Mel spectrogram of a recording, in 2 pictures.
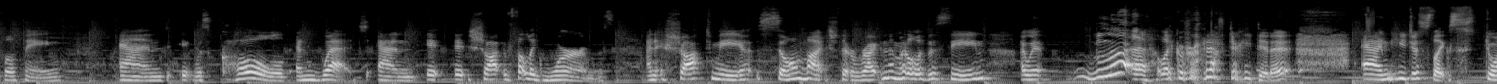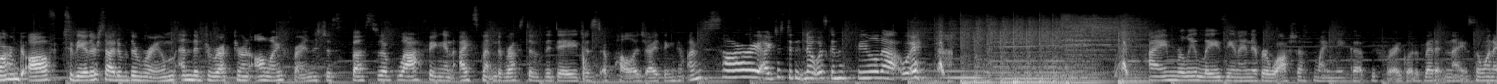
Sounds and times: Speech: 0.0s - 0.6s, 1.2s - 24.5s, 26.5s - 29.9s
Music: 0.0s - 29.9s.

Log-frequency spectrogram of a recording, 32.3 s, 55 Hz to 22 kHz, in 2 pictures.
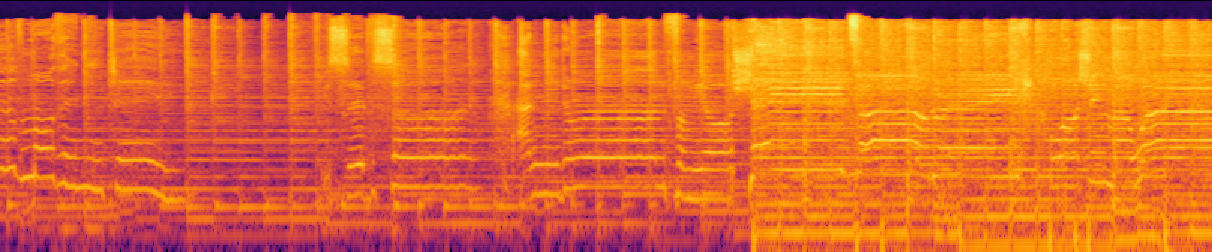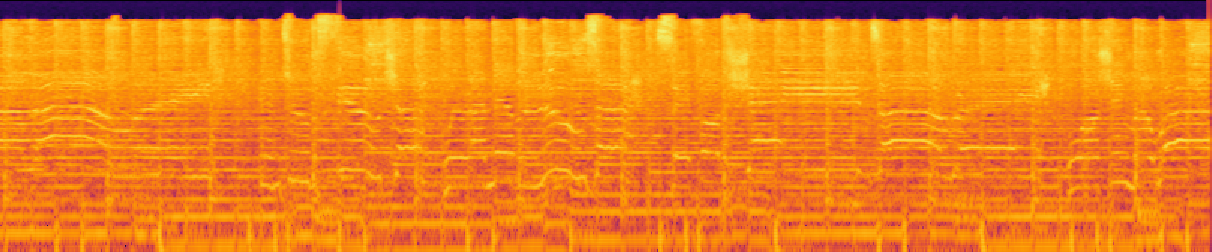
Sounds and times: Music: 0.0s - 32.3s.

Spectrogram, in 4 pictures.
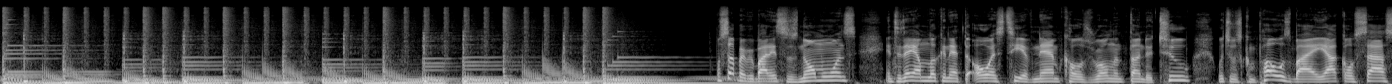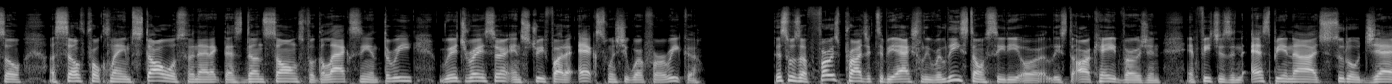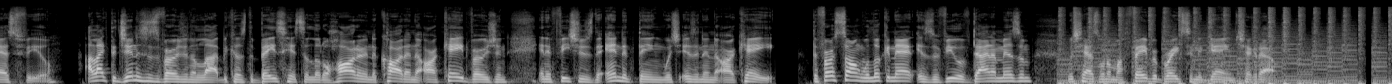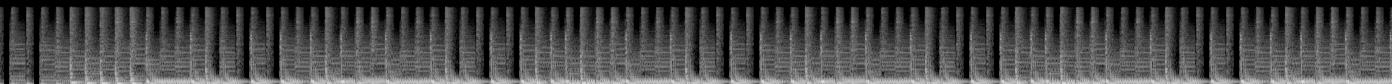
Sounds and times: Speech: 7.2s - 21.0s, 21.7s - 40.7s.

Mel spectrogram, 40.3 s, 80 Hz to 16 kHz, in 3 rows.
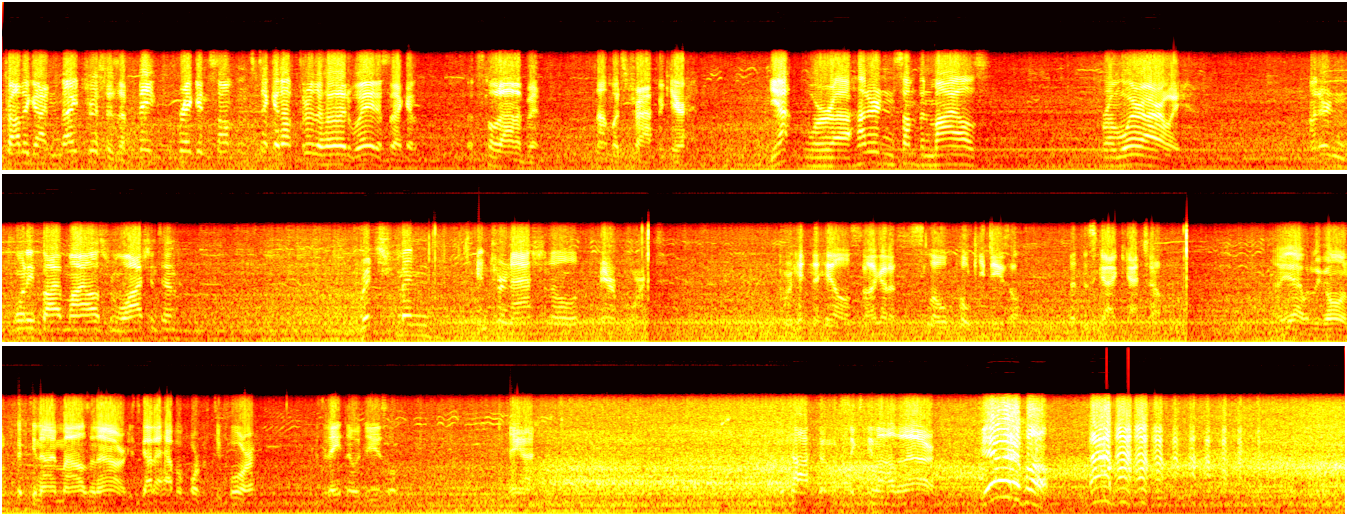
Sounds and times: Speech: 0.0s - 7.0s, 7.7s - 9.9s, 11.0s - 11.9s, 13.1s - 15.2s, 17.0s - 20.0s, 21.2s - 25.1s, 26.2s - 29.4s, 30.0s - 30.9s, 32.0s - 32.3s, 34.7s - 37.4s
Car: 0.0s - 40.3s
Outside, urban or manmade: 0.0s - 40.3s.

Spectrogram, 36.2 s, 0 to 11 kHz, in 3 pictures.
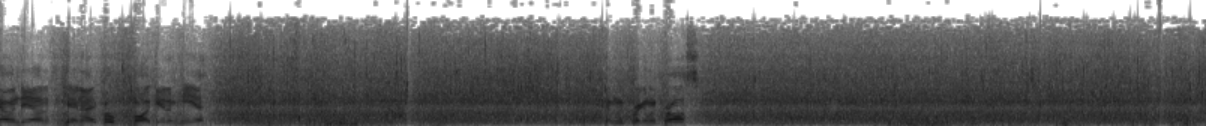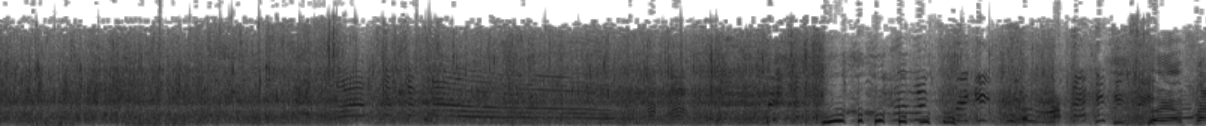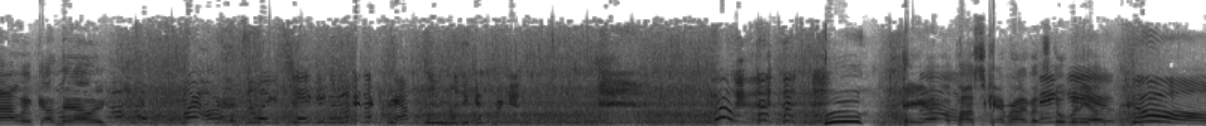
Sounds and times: Stream: 0.0s - 36.1s.

